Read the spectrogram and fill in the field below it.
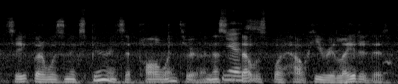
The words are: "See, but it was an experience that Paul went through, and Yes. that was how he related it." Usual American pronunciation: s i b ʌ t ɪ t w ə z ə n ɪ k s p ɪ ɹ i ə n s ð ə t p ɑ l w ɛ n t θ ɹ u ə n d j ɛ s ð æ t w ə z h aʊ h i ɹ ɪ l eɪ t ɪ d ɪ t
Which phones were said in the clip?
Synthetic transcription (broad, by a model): s i b ʌ t ɪ t w ə z n ɪ k s p ɪ ɹ i ə n s ð ə t p ɑ l w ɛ n θ ɹ u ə n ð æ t ð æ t w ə z h aʊ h i ɹ ɪ l eɪ t ɪ d ɪ t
